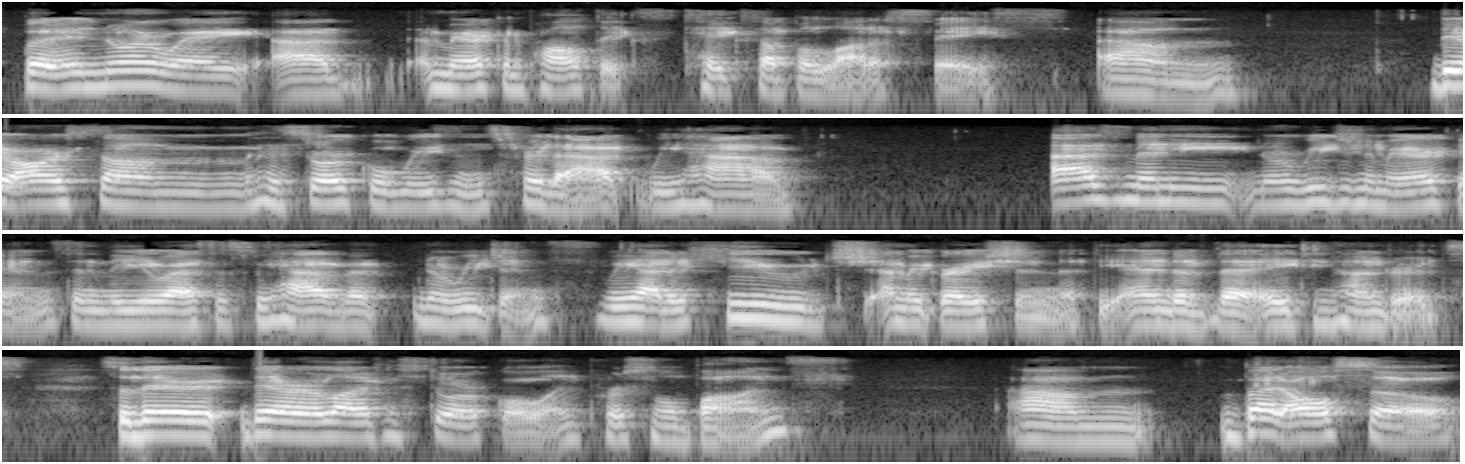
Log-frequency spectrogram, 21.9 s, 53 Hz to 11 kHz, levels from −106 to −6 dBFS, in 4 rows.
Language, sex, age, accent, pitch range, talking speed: English, female, 30-49, American, 150-190 Hz, 160 wpm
